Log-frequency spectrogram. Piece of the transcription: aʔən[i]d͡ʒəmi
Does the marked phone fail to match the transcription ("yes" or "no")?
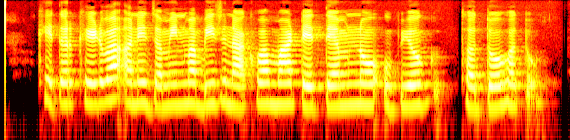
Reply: yes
